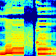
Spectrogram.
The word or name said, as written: laughter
